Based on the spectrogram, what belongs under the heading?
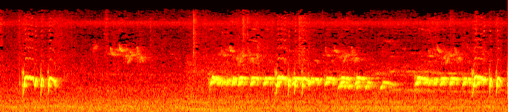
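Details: Local zebra dove in morning song meant to lure other zebra doves: short rolling coo, then two long bubbling trilled phrases of rapid notes, with faint high chirps from another bird in the background.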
